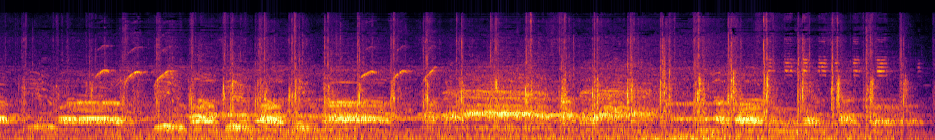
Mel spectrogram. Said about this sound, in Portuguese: No caminho, torcedores entoavam o hino do Santos, o clube que projetou Pelé para o mundo, e gritos das torcidas organizadas do time, incluindo um que homenageia o rei do futebol.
